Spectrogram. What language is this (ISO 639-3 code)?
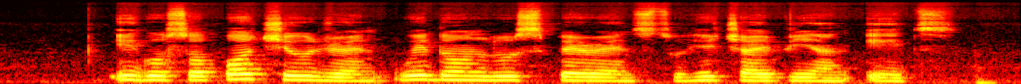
pcm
